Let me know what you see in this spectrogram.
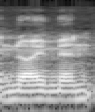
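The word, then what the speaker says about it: Neumann: John I pronounce it Newman some people say noman not John Henry but the bishop of Philadelphia.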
